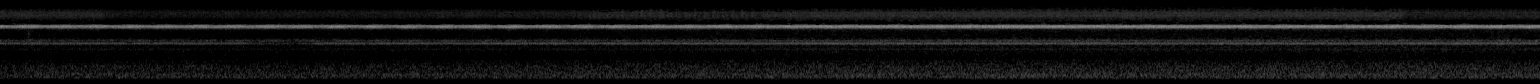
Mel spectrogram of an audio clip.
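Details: Just before sunset, a steady chorus of crickets, their high, shrill trills blending into one unbroken ringing tone.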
